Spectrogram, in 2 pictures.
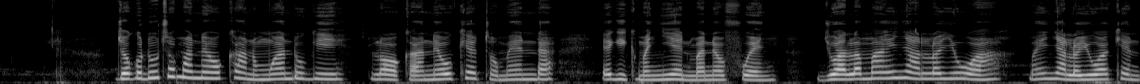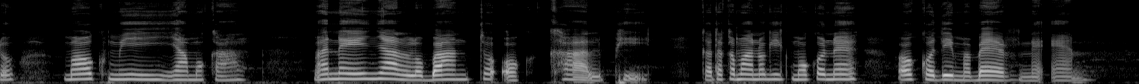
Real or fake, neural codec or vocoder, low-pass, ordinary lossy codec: real; none; none; none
